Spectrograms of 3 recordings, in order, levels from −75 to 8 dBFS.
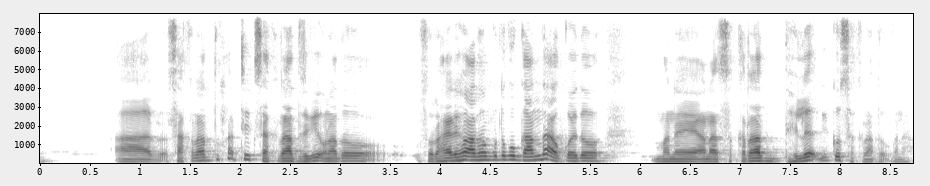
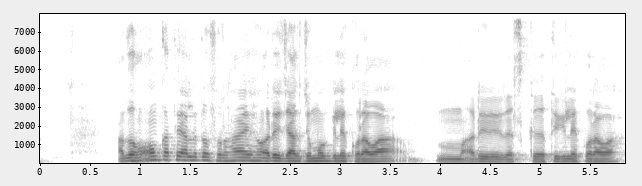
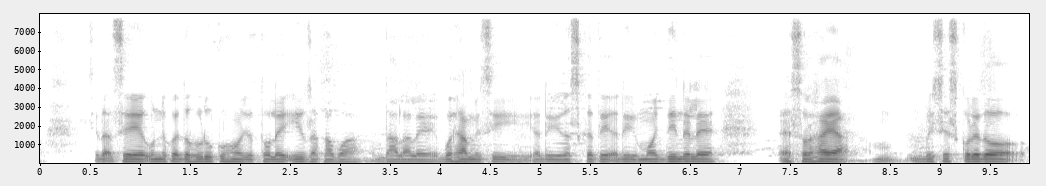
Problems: background sounds at intervals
